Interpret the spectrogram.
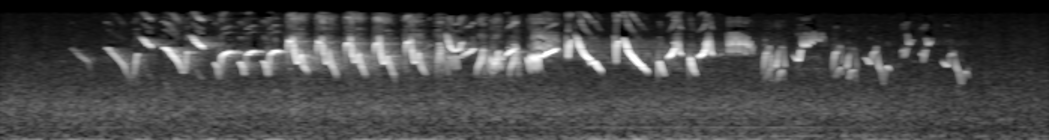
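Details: Lazuli bunting singing a brisk, high, sweet phrase: a steady run of sharp down-slurred notes that speeds into jumbled twittering, then ends with a few spaced chips, all about five seconds long in a quiet setting.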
